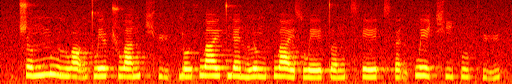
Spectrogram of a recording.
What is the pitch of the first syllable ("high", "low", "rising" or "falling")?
rising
